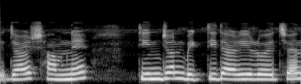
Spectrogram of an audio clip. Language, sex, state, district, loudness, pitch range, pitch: Bengali, female, Assam, Hailakandi, -11 LUFS, 235-265 Hz, 245 Hz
